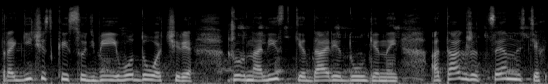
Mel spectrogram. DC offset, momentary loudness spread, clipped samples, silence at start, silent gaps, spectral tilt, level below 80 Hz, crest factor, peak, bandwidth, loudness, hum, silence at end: under 0.1%; 6 LU; under 0.1%; 0 s; none; -5.5 dB/octave; -48 dBFS; 10 dB; -16 dBFS; 17 kHz; -27 LUFS; none; 0 s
